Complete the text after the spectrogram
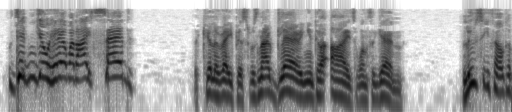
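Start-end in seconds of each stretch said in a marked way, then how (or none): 0.1-1.7 high, slow, insistent demand; exasperated demand. A narrator's reading. Captor glares at his screaming captive, exasperated. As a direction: spell it out with rising exasperation.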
